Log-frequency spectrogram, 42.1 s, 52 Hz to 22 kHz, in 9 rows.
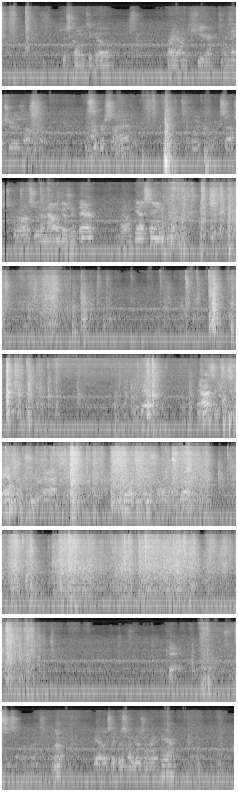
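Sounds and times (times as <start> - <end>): plastic wrapping rustling: 12.5 - 16.3, 17.2 - 33.8.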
